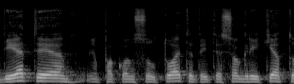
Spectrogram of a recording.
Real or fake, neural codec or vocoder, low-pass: real; none; 14.4 kHz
